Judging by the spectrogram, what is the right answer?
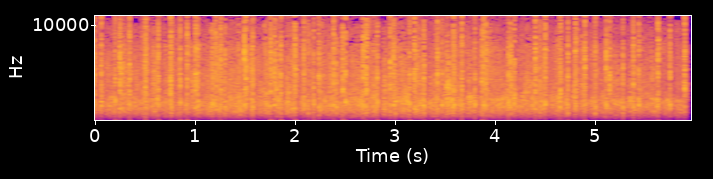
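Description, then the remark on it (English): A crowd claps steadily for several seconds to thank Senator Tim Kennedy, Assemblyperson Crystal Peoples-Stokes, Assemblyman John Cerretto and Assemblyman Sean Ryan, a dense, loud patter of many hands with sharp individual claps popping out, holding an even level throughout with no voices on top. “And they were very helpful to me personally, and I would like to thank them and give them a round of applause.”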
